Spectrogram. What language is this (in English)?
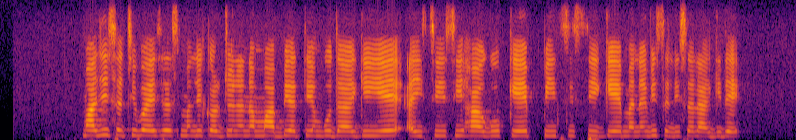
Kannada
